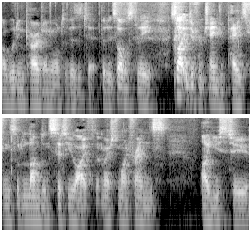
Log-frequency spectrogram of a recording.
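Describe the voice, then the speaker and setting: A man with a very deep, low pitch speaks very fast in a somewhat breathy, flat, monotone voice. His loudness swings widely, and the room echo is audible. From southern England, Oxfordshire (Woodstock). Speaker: university student. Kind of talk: podcast interview. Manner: hesitant, many fillers.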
